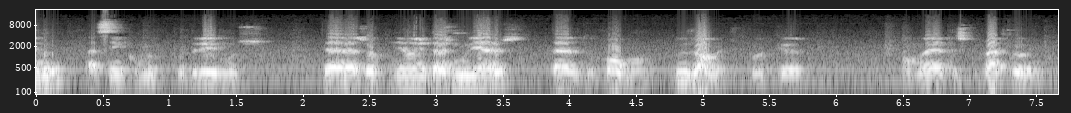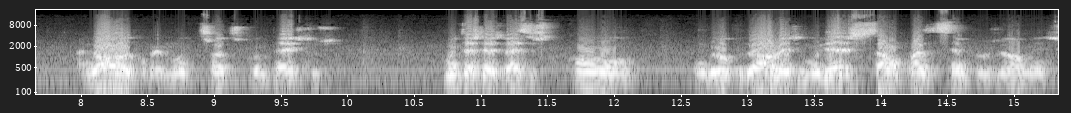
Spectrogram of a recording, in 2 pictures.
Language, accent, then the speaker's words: Portuguese; Norway; Portuguese is a second language; Eu sou norueguês.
